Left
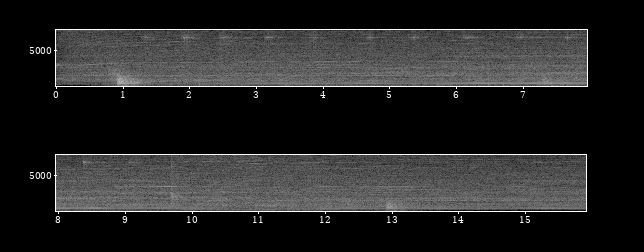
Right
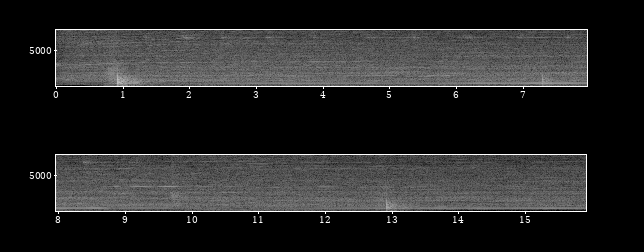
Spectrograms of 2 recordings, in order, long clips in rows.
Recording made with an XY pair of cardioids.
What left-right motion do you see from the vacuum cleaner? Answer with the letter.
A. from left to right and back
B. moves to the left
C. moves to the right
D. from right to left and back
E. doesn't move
B.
